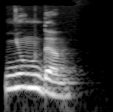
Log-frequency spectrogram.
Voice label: "нюмдӧм", Komi

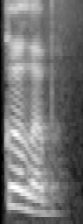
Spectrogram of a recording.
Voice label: "кӧлӧб" Komi

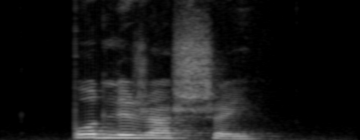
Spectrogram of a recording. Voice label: "подлежащӧй", Komi

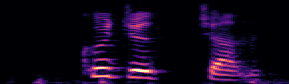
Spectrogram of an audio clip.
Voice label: "кӧдзӧдчан" Komi

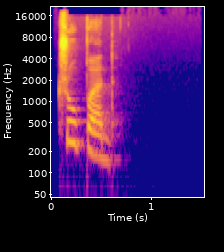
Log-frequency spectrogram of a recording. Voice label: "тшупӧд", Komi

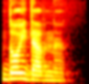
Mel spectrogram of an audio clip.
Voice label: "дойдавны", Komi

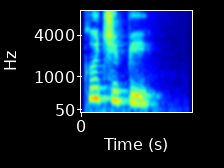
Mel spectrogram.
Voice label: "кычипи" Komi

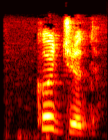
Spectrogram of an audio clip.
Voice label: "кӧдзыд" Komi

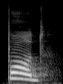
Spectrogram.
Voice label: "под", Komi

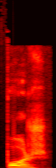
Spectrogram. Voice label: "пож", Komi

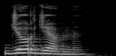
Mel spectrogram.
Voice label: "дзордзавны", Komi

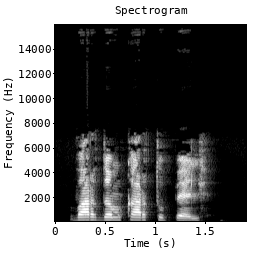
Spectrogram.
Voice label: "вардӧм картупель" kpv f

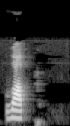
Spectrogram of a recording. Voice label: "вап" kpv f

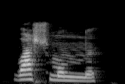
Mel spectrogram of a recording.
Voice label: "вашмунны" kpv f

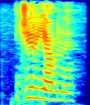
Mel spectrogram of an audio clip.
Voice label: "дзиръявны", Komi

